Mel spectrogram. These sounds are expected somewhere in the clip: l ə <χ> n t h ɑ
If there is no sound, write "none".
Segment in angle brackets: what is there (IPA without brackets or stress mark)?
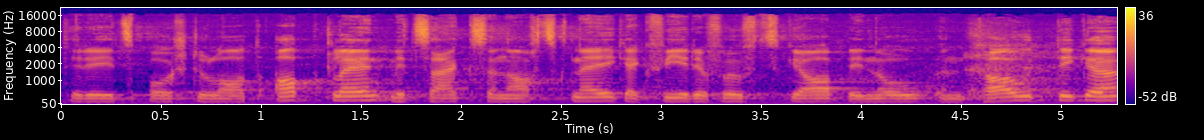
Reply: none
